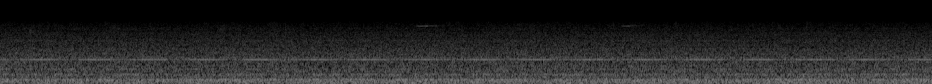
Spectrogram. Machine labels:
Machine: fan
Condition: abnormal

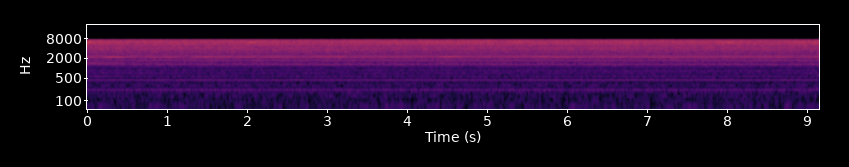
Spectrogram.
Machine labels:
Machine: pump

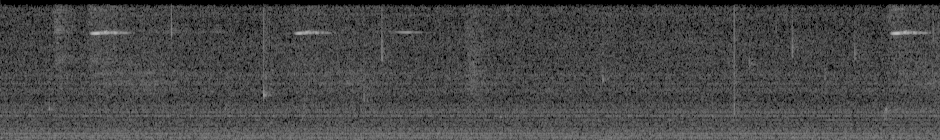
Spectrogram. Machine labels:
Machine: pump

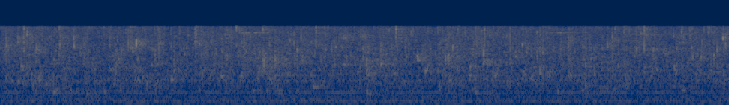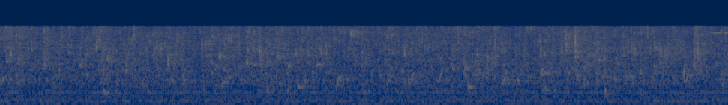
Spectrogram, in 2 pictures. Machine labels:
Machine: pump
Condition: normal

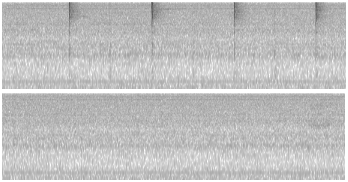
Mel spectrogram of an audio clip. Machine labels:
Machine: valve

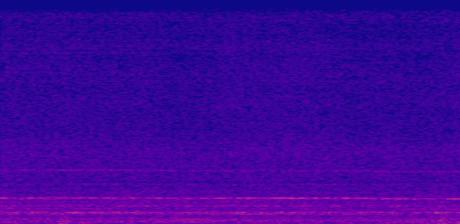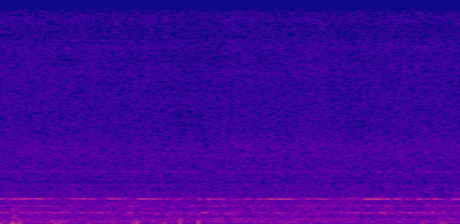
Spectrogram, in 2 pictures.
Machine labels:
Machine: fan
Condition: normal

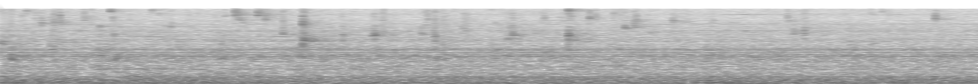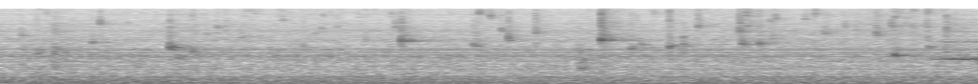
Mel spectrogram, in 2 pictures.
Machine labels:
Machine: pump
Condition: normal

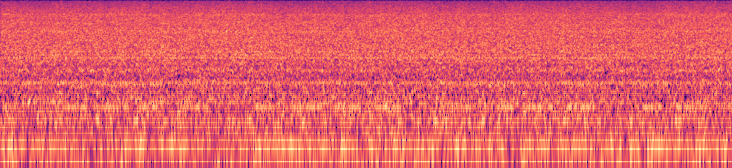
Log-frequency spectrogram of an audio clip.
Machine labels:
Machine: slide rail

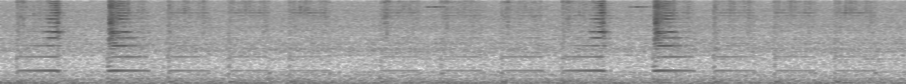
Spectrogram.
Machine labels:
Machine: slide rail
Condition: normal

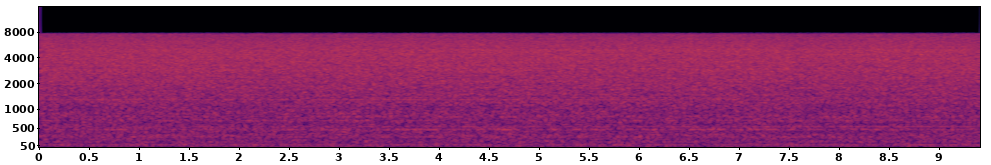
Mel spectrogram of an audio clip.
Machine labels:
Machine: fan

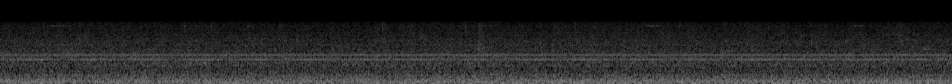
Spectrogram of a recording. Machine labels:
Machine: pump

